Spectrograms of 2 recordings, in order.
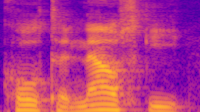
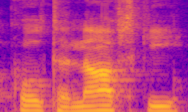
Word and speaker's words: Koltanowski: which is the akole uh koltanowski or koltanovsky variation depending on which pronunciation you want to use um c3 all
